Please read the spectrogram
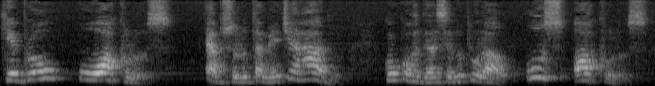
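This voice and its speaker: A high-voiced man teaches grammar at a slow, deliberate pace, leaning hard on each corrected word. His voice rises and falls a lot. He sits back from the mic in an echoey room. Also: very animated, mellow, recorded from a distance. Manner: spells out words carefully, stressing correct forms.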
